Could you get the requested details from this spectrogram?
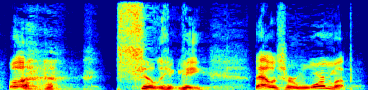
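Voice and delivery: normal talking voice

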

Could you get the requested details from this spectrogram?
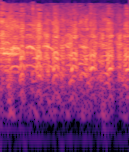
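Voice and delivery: sudden high-pitched burst of laughter. Real, not acted. Host laughs at film scene.

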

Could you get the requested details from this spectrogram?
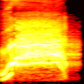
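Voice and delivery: very high, loud infant scream; sudden piercing mock baby cry; imitated baby wail. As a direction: shriek like a baby waking up. Imitates the baby crying once more.

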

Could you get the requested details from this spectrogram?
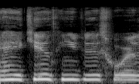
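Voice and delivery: high mock-polite coworker voice; imitating coworkers. Coworkers asking the teacher for help, high mock request. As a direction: ask the favour in a high, sing-song voice. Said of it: "and they ask me".

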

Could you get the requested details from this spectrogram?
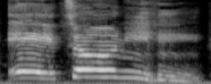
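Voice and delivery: very slow, high, loud drawn-out greeting; calling out. Retold or imitated. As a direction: stretch the greeting like a big welcome. Greeting across classroom.

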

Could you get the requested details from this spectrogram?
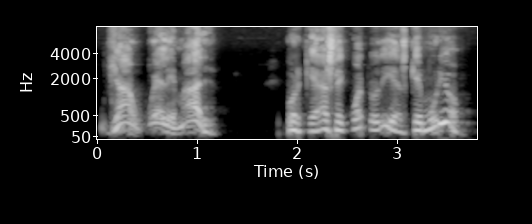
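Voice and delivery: high-pitched, slow whiny complaint; Martha complaining. Acted. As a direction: play Martha, fretting and protesting to Jesus. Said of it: "le dijo".

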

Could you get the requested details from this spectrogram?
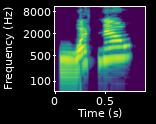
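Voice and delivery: mock-annoyed "what NOW?"; playful exasperation. Shown as a demonstration. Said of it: "Watch out for the intonation".

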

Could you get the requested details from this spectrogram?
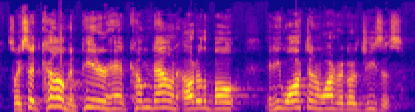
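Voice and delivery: loud, high, driving preacher voice; full-force preaching. Acted. Pastor retelling Peter on the water, loud and high. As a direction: lift the story to the back row.

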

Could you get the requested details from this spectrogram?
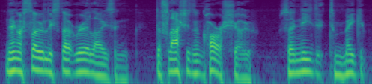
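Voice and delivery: ordinary talk, nothing marked

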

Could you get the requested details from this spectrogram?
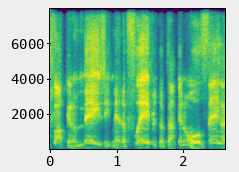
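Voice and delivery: high, excited praise of the smoke; thrilled reaction. Retold or imitated. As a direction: gush about it, high and thrilled. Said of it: "and I said".

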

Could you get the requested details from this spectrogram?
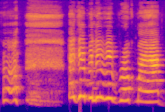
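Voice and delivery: high, slow laugh-crying words; laughing through heartbreak. Real, not acted. Recalling the ex who broke her heart, laugh-crying. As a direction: laugh and half-sob at once.

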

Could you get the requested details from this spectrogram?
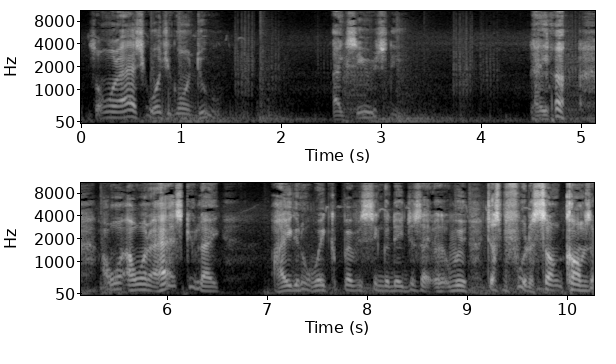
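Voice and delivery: low, soft, intimate voice over the music; hushed motivational talk. Acted. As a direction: lean in close and speak softly to one listener. Quiet intimate stretch over music.

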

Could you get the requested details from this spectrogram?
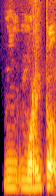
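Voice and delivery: ordinary talk, nothing marked

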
